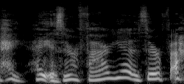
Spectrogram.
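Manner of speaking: mimicked whisper. Retelling what was whispered at the scene: imitating Amy whispering. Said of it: "Amy's sitting there whispering".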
